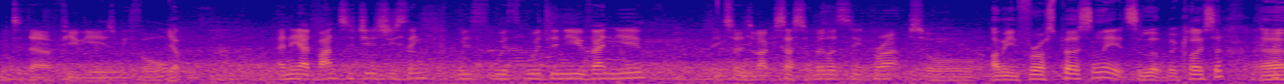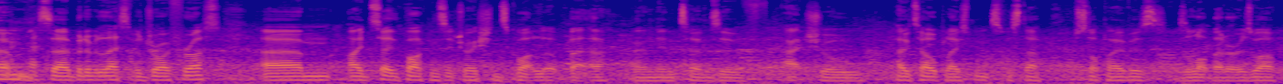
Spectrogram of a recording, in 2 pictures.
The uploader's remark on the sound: Live broadcast from the Federation of Petroleum Suppliers' annual expo 2016 at the Exhibition Centre Liverpool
